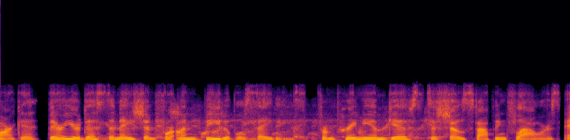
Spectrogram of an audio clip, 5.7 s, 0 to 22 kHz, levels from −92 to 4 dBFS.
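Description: From 0.96 s to 4.73 s the speech carries a feedback echo between two devices: a second device replays this microphone's signal, which is picked up again, so each word returns roughly every 0.4 s, thinner and ringing, peaking about 15 dB below the speech.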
